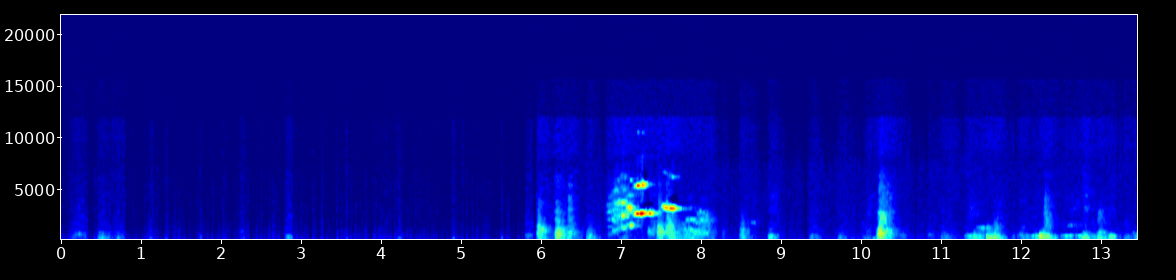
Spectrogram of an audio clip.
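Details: Five blenheim Cavalier King Charles Spaniel puppies, born at New Year, play with their mother Paris in an indoor puppy pen. A long quiet spell gives way to a burst of high, squeaky whines and yips, then scattered soft short squeaks.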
